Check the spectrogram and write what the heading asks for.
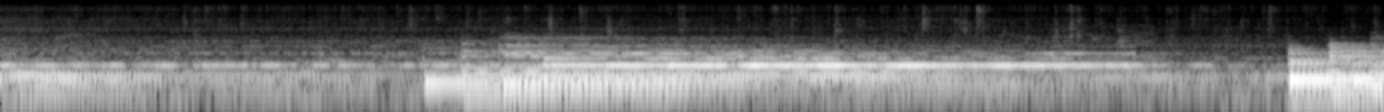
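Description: Steady rain falling on wet paving, under background music of slow, held chords that change about three seconds in and again near the end, each change a step louder.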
